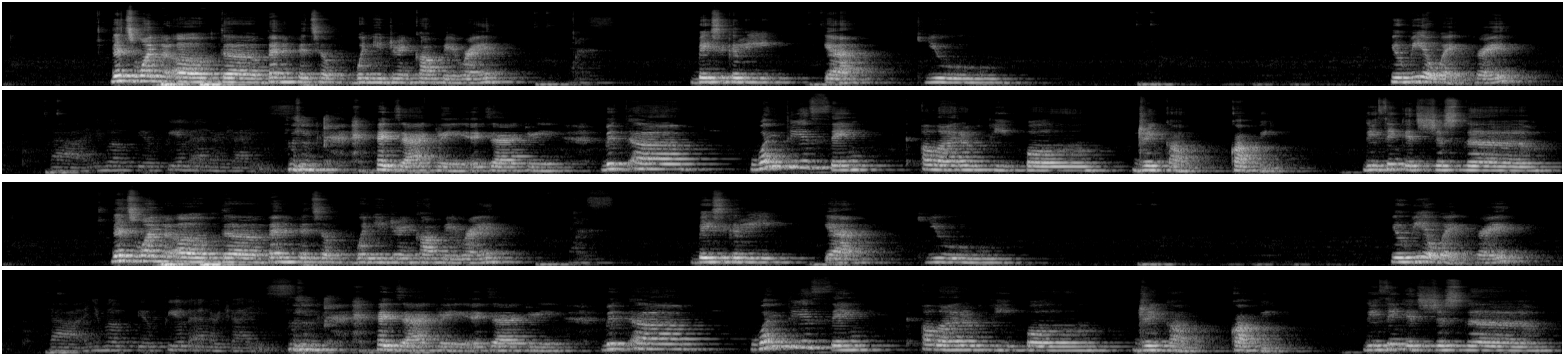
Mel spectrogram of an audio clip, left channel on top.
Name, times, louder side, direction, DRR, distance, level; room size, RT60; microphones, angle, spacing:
voice 1, 1.1-5.0 6.9-7.8 8.2-8.6 9.2-10.1 13.9-15.1 18.5-22.5 23.1-24.3 24.8-26.5 26.9-27.5 27.9-28.4 29.2-31.0, left 1 dB, 50° left, 1 dB, 0.4 m, -21 dB
voice 2, 16.1-18.3, right 2 dB, 65° right, 1 dB, 0.5 m, -41 dB
2.4 x 2.2 x 2.7 m, 0.85 s
head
